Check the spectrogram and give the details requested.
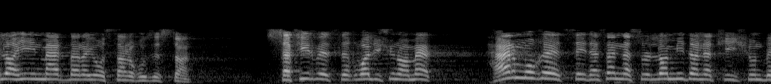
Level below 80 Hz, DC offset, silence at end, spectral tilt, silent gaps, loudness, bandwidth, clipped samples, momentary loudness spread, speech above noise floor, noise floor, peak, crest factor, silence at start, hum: -70 dBFS; under 0.1%; 0 s; -5 dB/octave; none; -28 LUFS; 5.4 kHz; under 0.1%; 11 LU; 33 dB; -62 dBFS; -4 dBFS; 24 dB; 0 s; none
